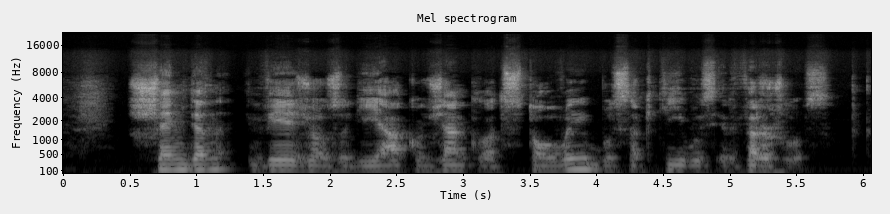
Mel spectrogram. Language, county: Lithuanian, Vilnius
